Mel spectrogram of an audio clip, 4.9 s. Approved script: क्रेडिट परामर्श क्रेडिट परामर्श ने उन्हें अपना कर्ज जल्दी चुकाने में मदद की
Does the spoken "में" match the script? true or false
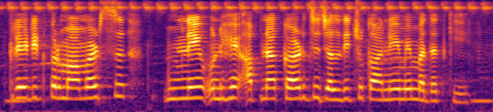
true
